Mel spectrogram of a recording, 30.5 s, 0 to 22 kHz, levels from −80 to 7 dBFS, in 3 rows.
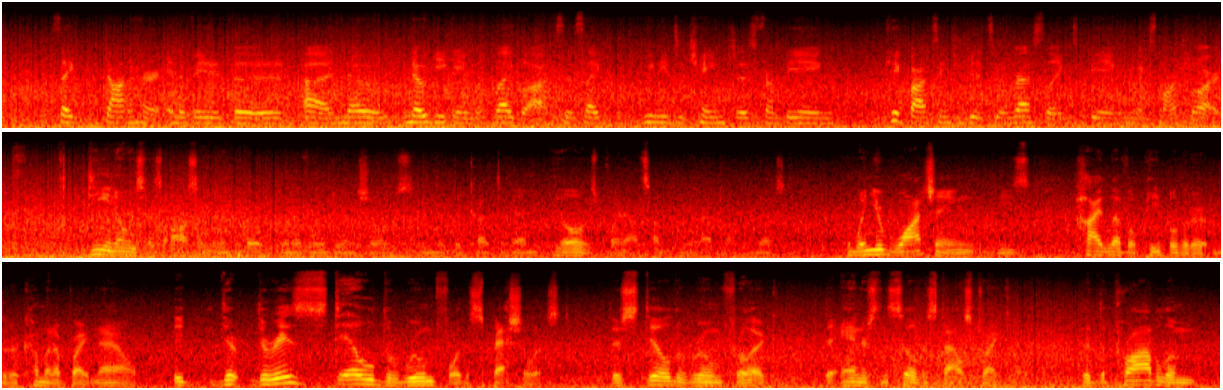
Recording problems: wind noise on the microphone; heavy; 5 dB below the speech

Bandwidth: 16 kHz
